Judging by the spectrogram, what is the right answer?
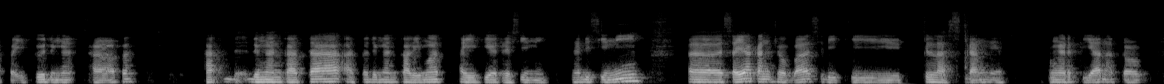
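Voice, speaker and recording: The masked twenty-year-old from Cianjur, West Java, Indonesia, speaks in a lowish, slightly mellow voice while hesitantly and politely introducing an online lesson. He sounds a little unwell. There's a little hiss or hum in the dull, muffled lo-fi webinar audio.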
